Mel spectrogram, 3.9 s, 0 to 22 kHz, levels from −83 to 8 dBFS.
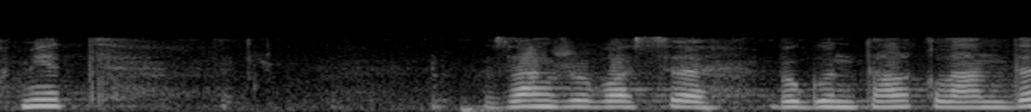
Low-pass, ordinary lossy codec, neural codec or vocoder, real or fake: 5.4 kHz; none; none; real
